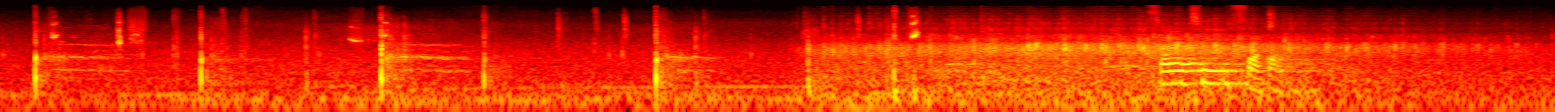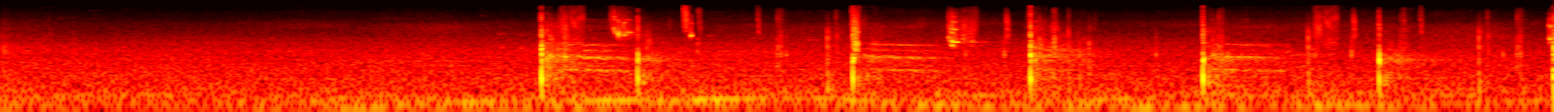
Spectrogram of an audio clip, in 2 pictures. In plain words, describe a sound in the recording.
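A tennis ball is struck back and forth with sharp pops of a racket.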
